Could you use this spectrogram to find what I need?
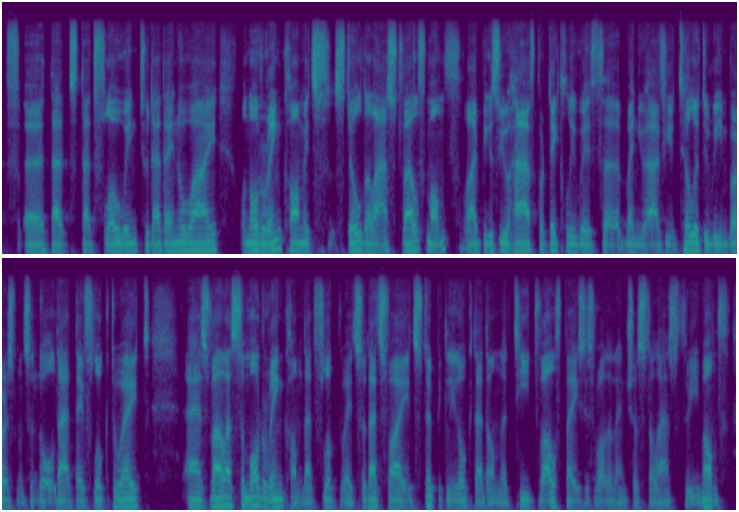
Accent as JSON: {"language": "English", "country": "Switzerland", "tie": "born or raised there", "also_born_or_lived": "New York / Tokyo / Hong Kong", "accent": "Swiss", "second_language": "English", "moved": "as an adult", "lives_now": "Dallas, United States", "said": "that strange accent, even though I'm in, based in Dallas, is from Switzerland. I was born in Switzerland"}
